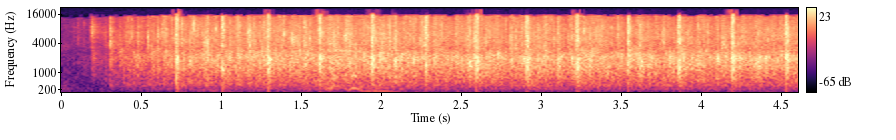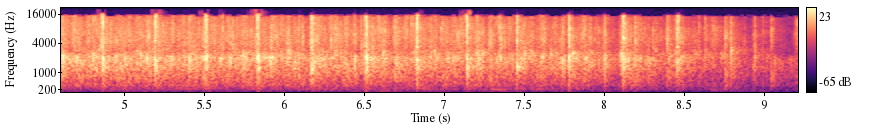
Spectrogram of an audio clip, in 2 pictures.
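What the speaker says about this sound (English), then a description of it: "Please clap your hands now" An audience at the Cornucopia 2015 award presentation claps steadily for several seconds, with a dense, loud wash of many hands applauding that holds evenly before tapering off at the end.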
